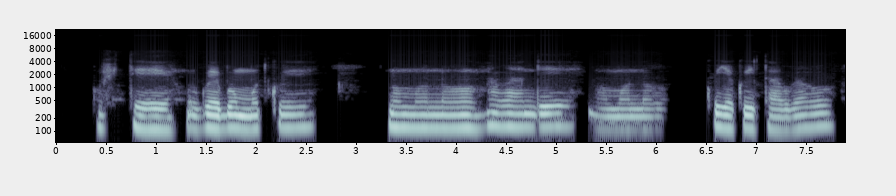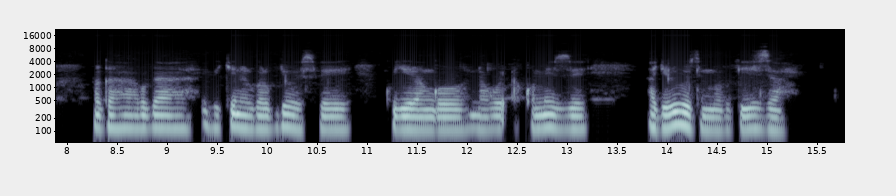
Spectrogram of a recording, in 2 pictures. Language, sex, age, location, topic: Kinyarwanda, male, 25-35, Huye, health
